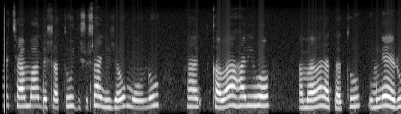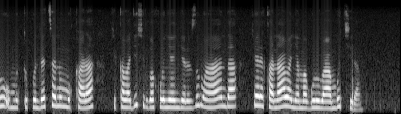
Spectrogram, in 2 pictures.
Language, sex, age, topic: Kinyarwanda, male, 18-24, government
